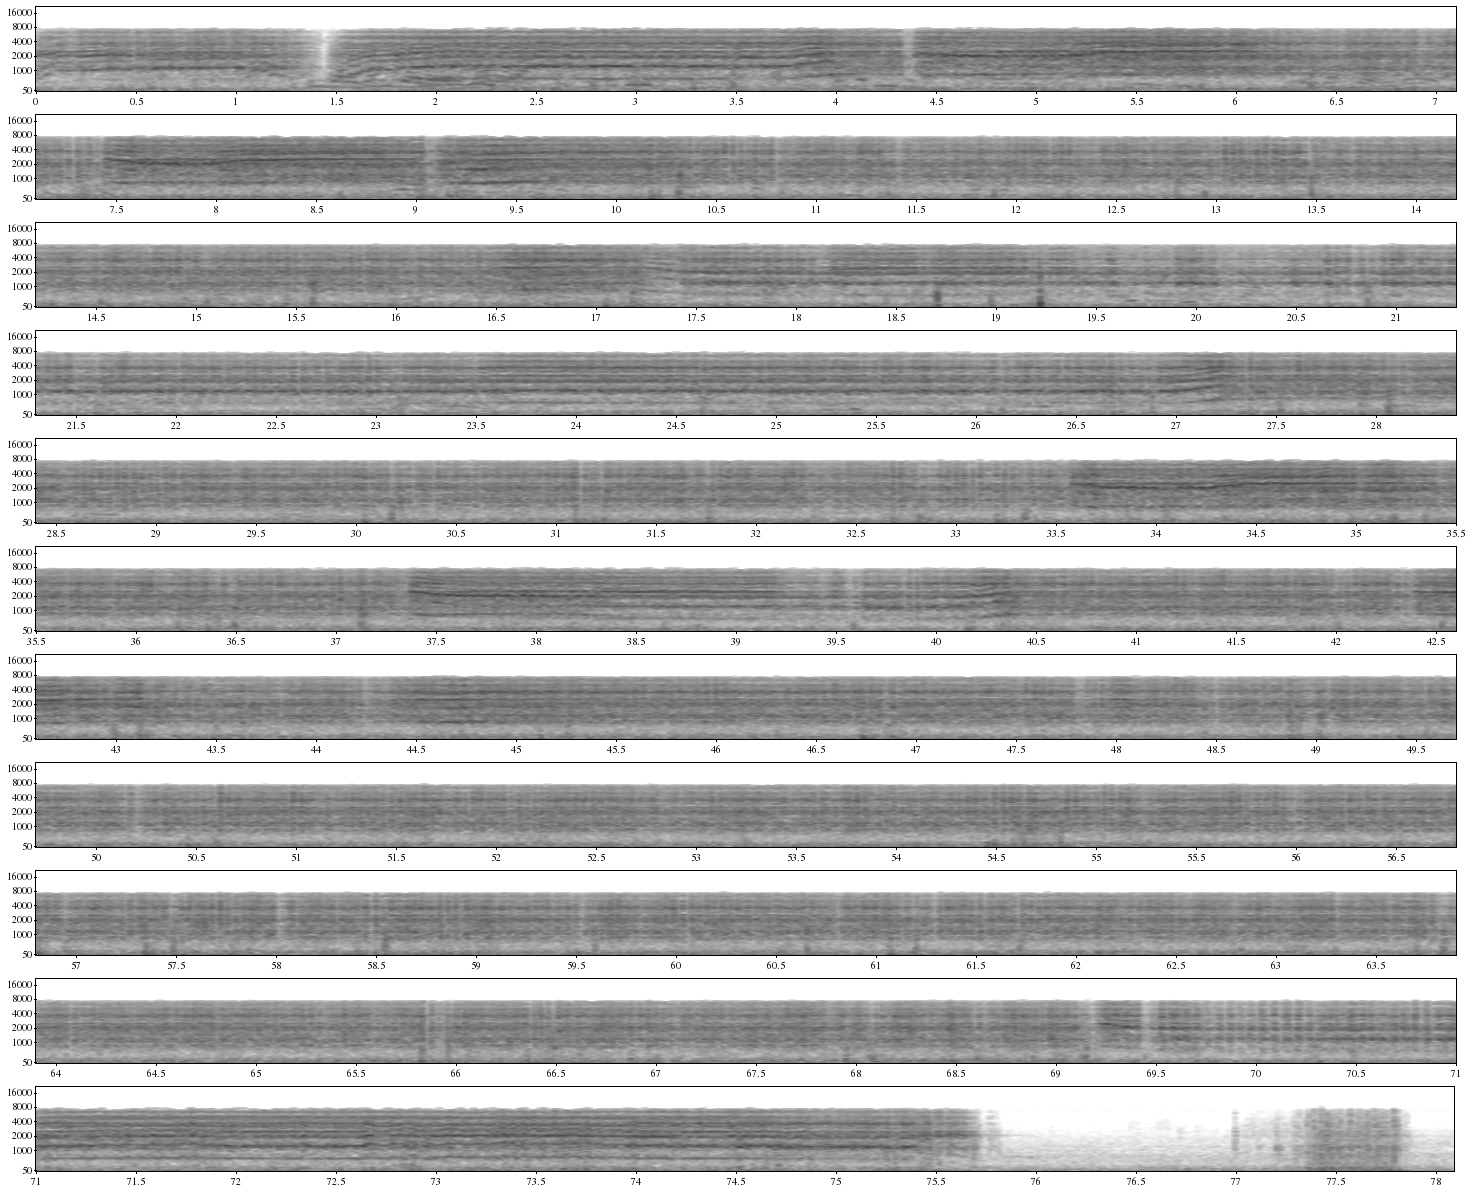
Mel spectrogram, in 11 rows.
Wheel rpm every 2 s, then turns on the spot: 100, 160, 210, 230, 220, 230, 230, 230, 210, 160, 160, 160, 160, 190, 230, 230, 230, 220, 220, 170, 220, 230, 230, 230, 230, 230, 230, 230, 230, 230, 230, 230, 230, 240, 210, 160, 160, 110, 0.
none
